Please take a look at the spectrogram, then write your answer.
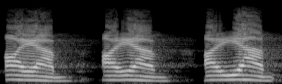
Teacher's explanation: there is also a linking Y sound that can be heard in some transitions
